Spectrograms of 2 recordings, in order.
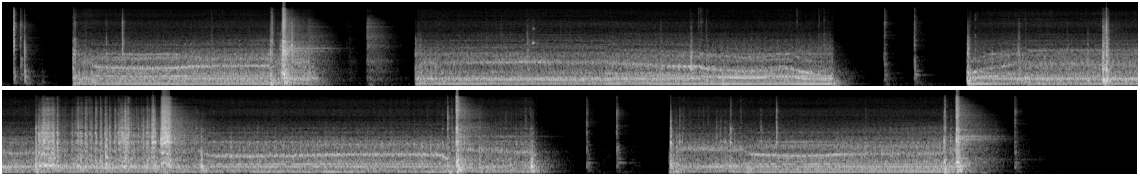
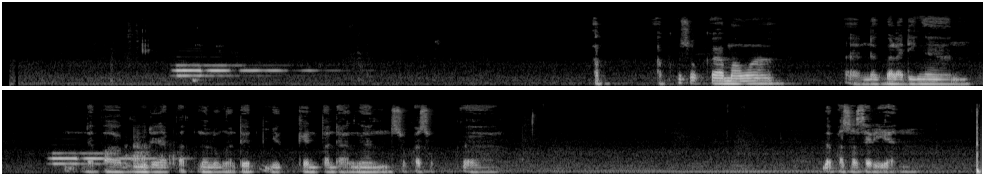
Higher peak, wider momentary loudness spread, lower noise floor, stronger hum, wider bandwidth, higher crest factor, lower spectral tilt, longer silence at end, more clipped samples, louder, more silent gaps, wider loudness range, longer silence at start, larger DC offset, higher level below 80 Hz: about the same, 0 dBFS vs -2 dBFS; second, 13 LU vs 23 LU; first, under -90 dBFS vs -55 dBFS; neither; first, 17 kHz vs 11.5 kHz; second, 18 dB vs 26 dB; second, -3.5 dB/octave vs -6 dB/octave; first, 1.2 s vs 0 s; first, 0.1% vs under 0.1%; first, -17 LUFS vs -25 LUFS; neither; second, 9 LU vs 16 LU; about the same, 0.1 s vs 0.1 s; neither; first, -50 dBFS vs -58 dBFS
